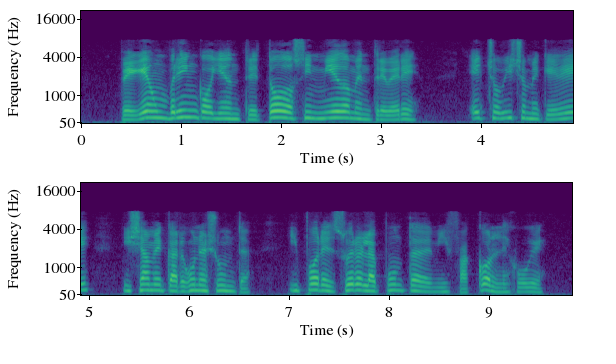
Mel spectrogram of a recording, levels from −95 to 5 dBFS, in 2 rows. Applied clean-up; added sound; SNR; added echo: none; none; none; none.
